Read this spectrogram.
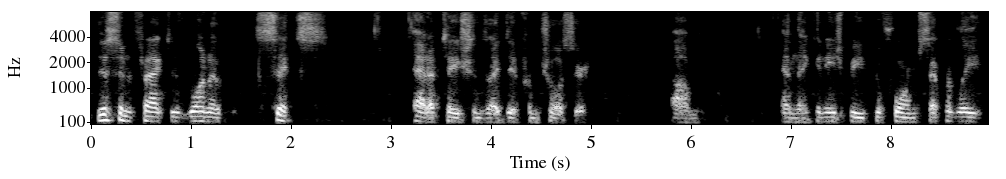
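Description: An older man, a playwright explaining his work in halting, precise, measured phrases on a video call. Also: medium pitch, darkish tone, husky, low-quality recording. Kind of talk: considered explanation in discussion.

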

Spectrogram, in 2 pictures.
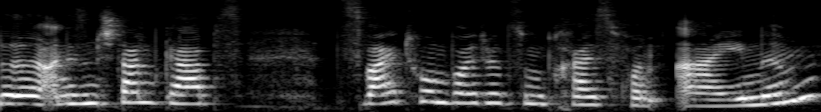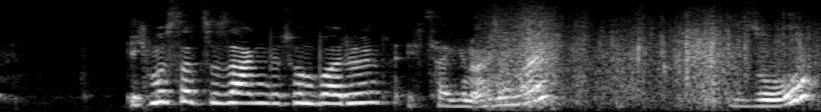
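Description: A woman's voice: sits high, background noise. Chatty young woman with a cold. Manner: chatty, rambling, many fillers and restarts. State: has a cold. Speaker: vlogger. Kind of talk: casual show-and-tell vlog.

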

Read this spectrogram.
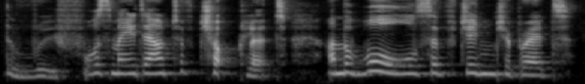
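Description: A woman reading a picture book aloud to young children, expressive, with chatty exclamations and questions along the way. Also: high-pitched, normal speed. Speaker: primary teacher reading a storybook to children. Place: indoors, picture book held over a wooden table.

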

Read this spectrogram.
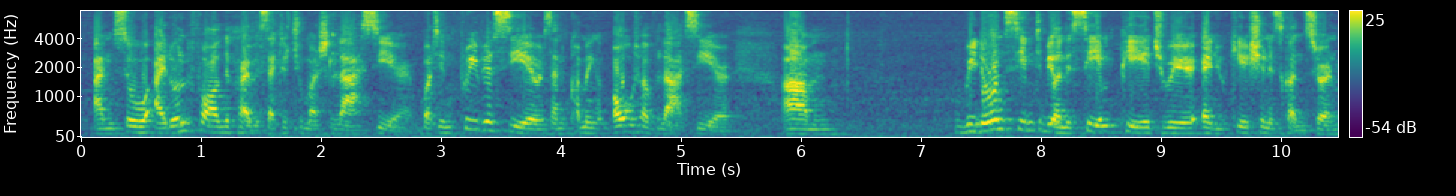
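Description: A young man answering formally as a student leader on a panel, in a measured, diplomatic way. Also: mid-range voice, slight background noise, low-quality recording.

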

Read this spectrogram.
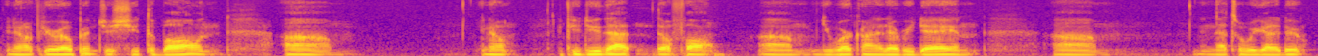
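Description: A man in his thirties, a basketball player answering postgame questions at a press conference, soft-spoken and full of fillers. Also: low-pitched, completely flat delivery, normal speed, dry recording. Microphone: table microphone.

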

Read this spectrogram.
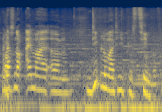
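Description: A woman's voice: mid-range voice, brisk. A woman narrating a tabletop game as game master, improvising as she goes. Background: music.

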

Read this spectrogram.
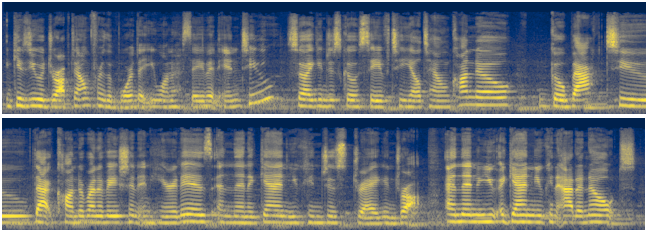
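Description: An upbeat woman in her thirties hosts a casual vlog. Her voice sits at a middling pitch and she stresses her words, with music playing clearly behind her. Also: fairly even intonation, normal speed, hardly any pauses. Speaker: vlog host and interior designer.

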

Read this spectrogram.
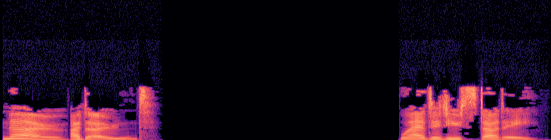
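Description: A woman reading short English phrases for learners, slow and careful, evenly spaced. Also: medium pitch, expressive, dry recording.

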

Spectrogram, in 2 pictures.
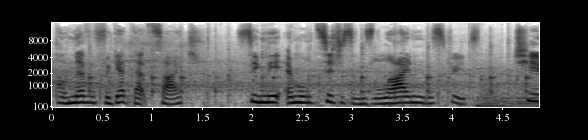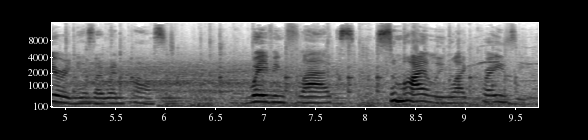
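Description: A woman plays a confident, breezily bossy young princess in a fantasy audio drama. Her voice is fairly high and spirited, with music underneath. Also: unhurried, lightly acted. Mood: narrating. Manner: breezy, commanding. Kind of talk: audio drama acting and first-person narration.

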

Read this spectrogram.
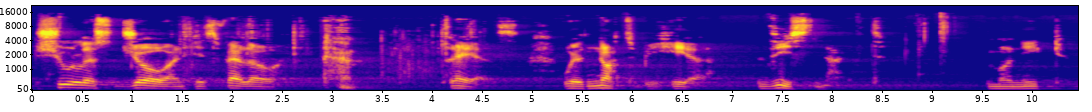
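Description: An actor playing an ancient vampire lord in an audio drama, grandiose, menacing and cruelly amused. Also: male voice, fairly low pitch, darkish tone, breathy edge, full character voice. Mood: amused menace. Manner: slow, grandiose, savoring each phrase. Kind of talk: audio drama villain acting. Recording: long cavernous reverb with music.

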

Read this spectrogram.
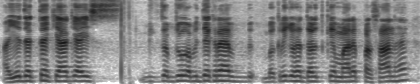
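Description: Man, goat farmer vlogger, rambling casual narration, slightly high voice. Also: little pitch movement, moderate pace, pushed and bright. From Bihar, India. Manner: rambling, repetitive, frequent restarts. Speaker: goat farmer and channel host. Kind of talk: casual narration over farm footage. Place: goat shed on a farm.

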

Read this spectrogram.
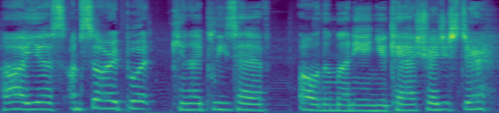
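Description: A man's voice: high voice, flat delivery, normal speed, faint music behind, lightly acted. A man acting a scheming but very polite, apologetic male robber in a game roleplay. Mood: politely menacing.

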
